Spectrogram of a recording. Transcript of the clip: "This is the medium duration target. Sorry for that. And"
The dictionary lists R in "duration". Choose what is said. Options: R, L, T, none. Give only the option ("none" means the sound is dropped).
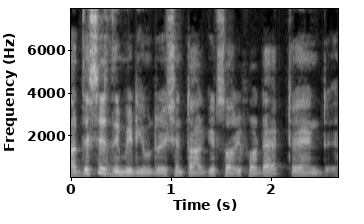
L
